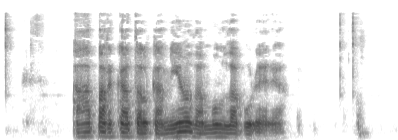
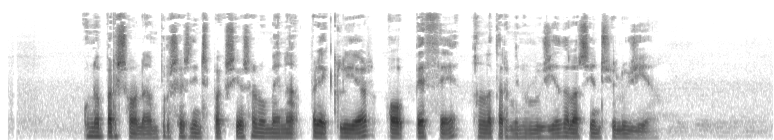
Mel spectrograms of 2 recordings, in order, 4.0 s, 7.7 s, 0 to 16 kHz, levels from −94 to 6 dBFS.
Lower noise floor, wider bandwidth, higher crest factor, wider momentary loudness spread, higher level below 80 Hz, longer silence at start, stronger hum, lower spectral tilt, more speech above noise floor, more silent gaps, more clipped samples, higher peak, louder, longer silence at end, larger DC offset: second, -62 dBFS vs -66 dBFS; about the same, 11.5 kHz vs 11.5 kHz; about the same, 20 dB vs 20 dB; first, 12 LU vs 7 LU; second, -60 dBFS vs -52 dBFS; about the same, 0.75 s vs 0.85 s; neither; about the same, -5.5 dB/octave vs -5 dB/octave; second, 37 dB vs 42 dB; neither; neither; about the same, -6 dBFS vs -4 dBFS; about the same, -25 LUFS vs -25 LUFS; second, 0.4 s vs 1.25 s; neither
